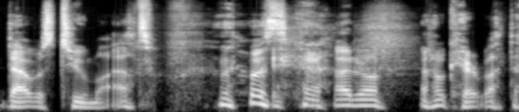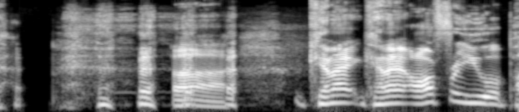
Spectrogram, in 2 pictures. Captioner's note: chuckles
